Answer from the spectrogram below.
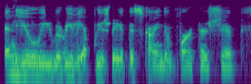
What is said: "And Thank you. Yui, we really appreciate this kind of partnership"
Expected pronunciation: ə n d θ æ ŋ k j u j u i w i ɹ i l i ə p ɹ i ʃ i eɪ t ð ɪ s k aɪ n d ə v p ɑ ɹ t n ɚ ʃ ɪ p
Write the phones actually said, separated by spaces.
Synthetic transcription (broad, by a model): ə n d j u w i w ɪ ɹ i l i ə p ɹ i ʃ i eɪ t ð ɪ s k aɪ n d ə v p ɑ ɹ t n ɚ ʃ ɪ p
